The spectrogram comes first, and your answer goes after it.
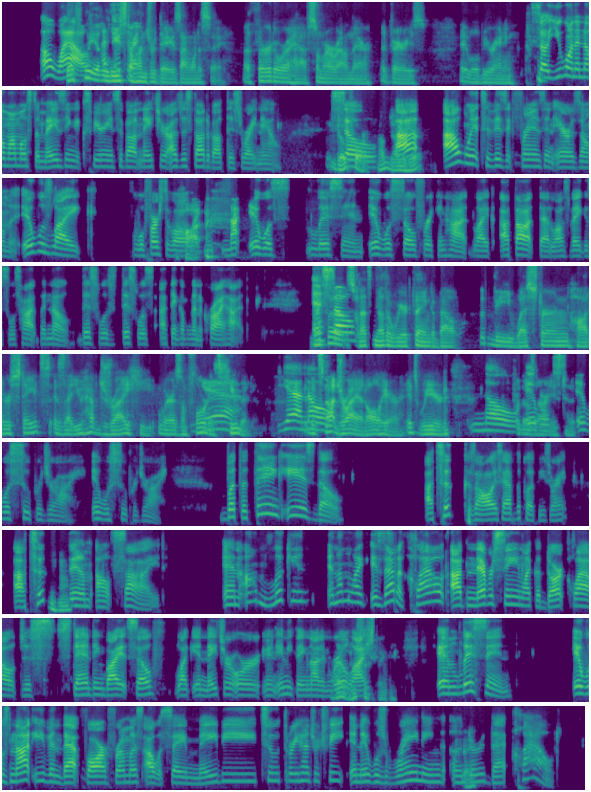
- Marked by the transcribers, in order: chuckle; tapping; other background noise; chuckle
- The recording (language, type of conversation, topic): English, unstructured, How can I better appreciate being in nature?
